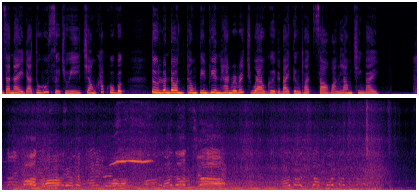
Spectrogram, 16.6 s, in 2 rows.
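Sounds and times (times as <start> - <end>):
speech: 0.0 - 7.6, 8.2 - 10.2, 11.8 - 12.9
inflatable boat engine drone at the shore of Lesbos, Greece: 8.2 - 16.5.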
